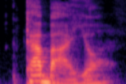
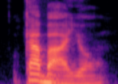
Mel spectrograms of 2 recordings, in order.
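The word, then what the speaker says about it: caballo: means socks gtin or gtin how would you pronounce the next word cabayo cabayo this word means a horse and the C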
